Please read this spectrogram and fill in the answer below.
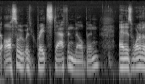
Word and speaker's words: Melbourne: in that sentence wasel you pronounced it correctly you didn't you didn't drag that out why thank you well done not Melbourne not Melbourne no melb well done well done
